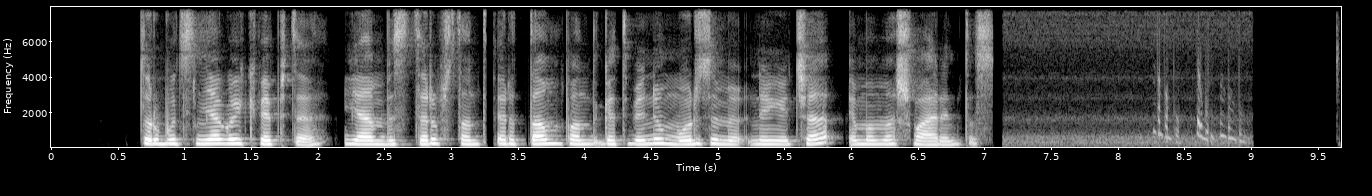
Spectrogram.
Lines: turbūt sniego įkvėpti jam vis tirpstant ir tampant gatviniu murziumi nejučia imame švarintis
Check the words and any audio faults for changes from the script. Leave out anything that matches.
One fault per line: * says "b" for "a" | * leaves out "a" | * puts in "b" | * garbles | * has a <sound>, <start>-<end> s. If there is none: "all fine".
* has a chirp, 8.3-9.0 s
